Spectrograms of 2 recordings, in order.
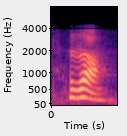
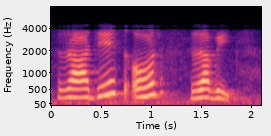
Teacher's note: जिन व्यंजन के उच्चारण के समय जीभ की नोक वायु से रगड़ खाकर कांपती है उन्हें लुंठित व्यंजन कहते हैं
